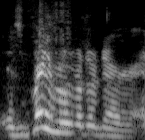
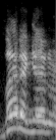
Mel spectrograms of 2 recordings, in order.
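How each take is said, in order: First: Vanagander said as written, no extra R; correct Vanagander. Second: Vanagander with a mock extra R sound; high mock Vanagander; narrator's Vanagander. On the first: Retold or imitated. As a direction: give Vanagander its proper spelling sound. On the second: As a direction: mimic the narrator saying Vanagander. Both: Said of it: "every time he says Vanagander".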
